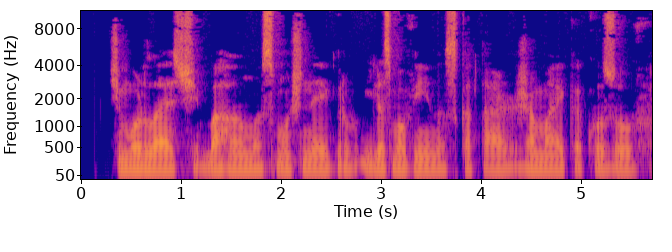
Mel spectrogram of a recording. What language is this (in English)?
Portuguese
